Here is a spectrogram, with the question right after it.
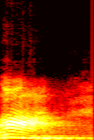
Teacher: विपरीत स्वर केवल एक है आ, जहाँ मुख पूरा खुला हो, आ, तो विपरीत स्वर होता है, बाकी सब अर्ध विपरीत स्वर में ओ ऐ ए।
